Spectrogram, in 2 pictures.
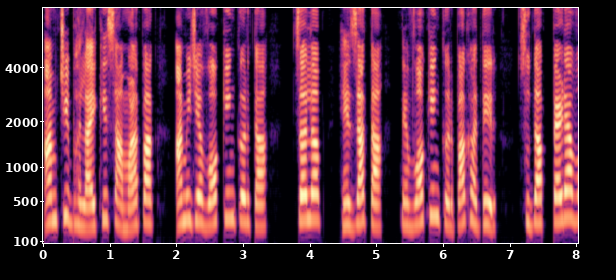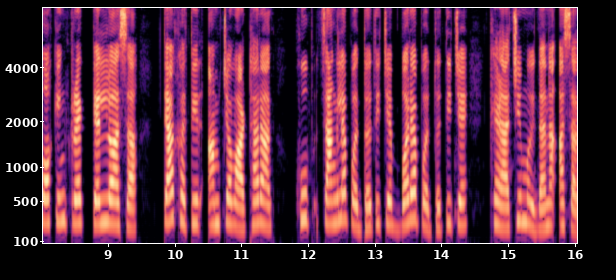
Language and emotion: Goan Konkani, neutral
